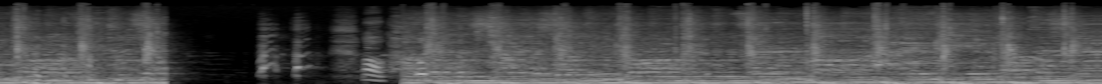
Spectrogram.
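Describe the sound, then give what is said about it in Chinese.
A crowd claps in a steady rhythm alongside one man who is dancing, over loud, upbeat music, with a brief break where a voice speaks before the music and clapping pick back up. “你看全场就只有他跳的最多，我们其他的人都在旁边拍手，他就是跳得很开心。”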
